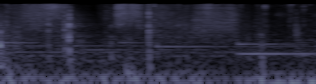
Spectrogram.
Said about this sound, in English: Okay, let's see here. Just going to shuffle the cards a little bit, see what the focus is today.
